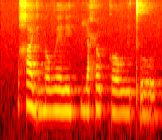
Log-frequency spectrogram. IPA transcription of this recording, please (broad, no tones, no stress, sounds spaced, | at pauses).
χ a j ɪ n ɔ v ɛ l e j k͡p i ħ o k ɔ v ɪ tʼ o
